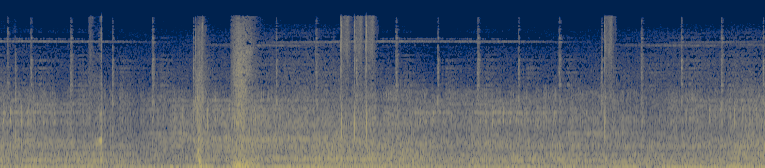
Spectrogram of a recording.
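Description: Short menu clicks and chimes sound again and again as options change.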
